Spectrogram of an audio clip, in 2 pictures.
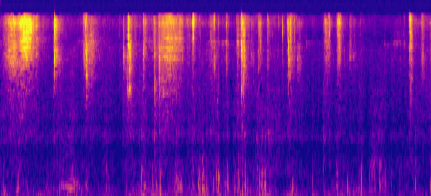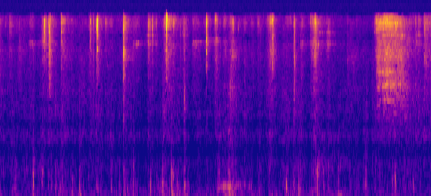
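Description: Faint, close-miked chewing and lip smacking of a man eating chicken biryani with his fingers: soft, irregular small clicks throughout.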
